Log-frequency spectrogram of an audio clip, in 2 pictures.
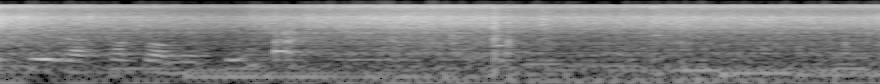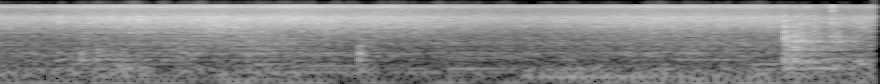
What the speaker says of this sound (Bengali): টমেটোটা দিয়ে আমি দু মিনিট ভেজে নেব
